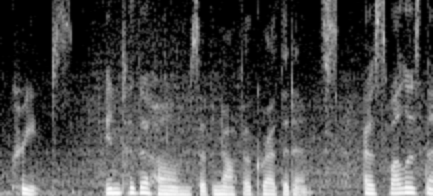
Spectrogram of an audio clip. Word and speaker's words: Norfolk: It's spelled Norfolk, but I've been instructed to pronounce it Norfolk, though really people from different parts of the city say it different ways.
